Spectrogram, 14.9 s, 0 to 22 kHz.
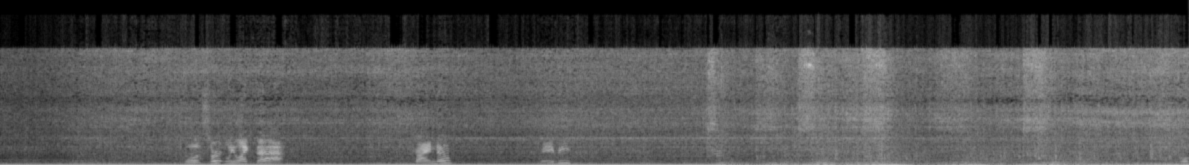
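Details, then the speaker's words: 1968 Dodge W200 Power Wagon, big block 383 V8 with 4-speed manual; cranks, catches and runs rough with heavy irregular deep knocking; owners suspect a piston hitting a head or a rod coming apart. "anyways we think there's probably a piston hitting ahead or a rod coming apart and we really don't want to throw one out the side"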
